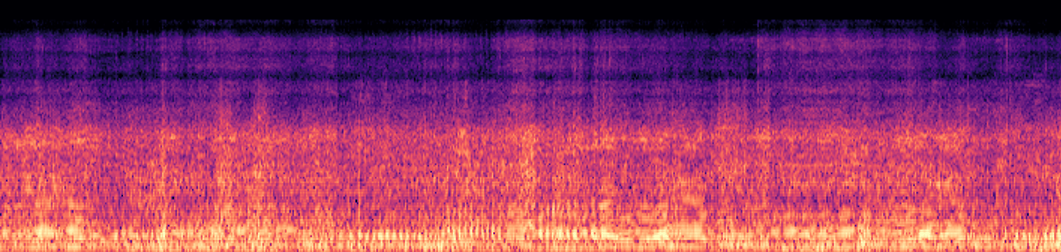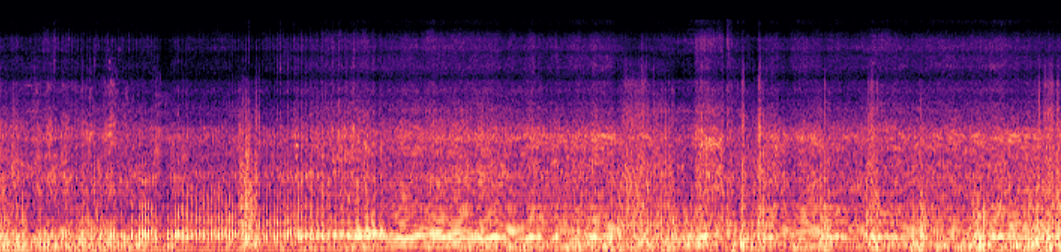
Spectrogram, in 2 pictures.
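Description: Motocross dirt bike engine running hard, its pitch rising and falling again and again as the throttle is worked through the gears.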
